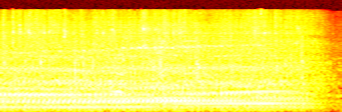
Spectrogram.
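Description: Tracked armoured personnel carrier driving past at close range: a steady engine drone with several held tones that drops away near the end.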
